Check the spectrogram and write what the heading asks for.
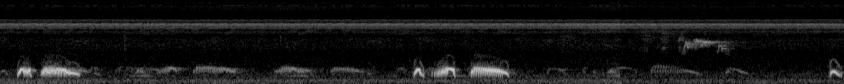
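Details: Spotted dove with a clear voice, offered as a training and lure sound, giving paired low coos, softer trailing notes, a second loud coo pair, and a brief faint high chirp near the end, over a steady whine.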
